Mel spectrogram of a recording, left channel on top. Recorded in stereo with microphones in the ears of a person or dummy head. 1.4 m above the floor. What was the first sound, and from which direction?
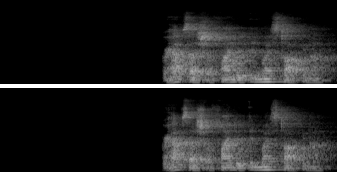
A man speaking, 60° right (ahead or behind).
